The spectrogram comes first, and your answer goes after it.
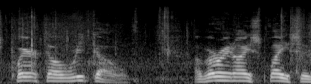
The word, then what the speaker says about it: Puerto Rico: jersey here in philadelphia mispronouncing the name puerto rica it's not that's what we've always heard puerto rica it's not puerto rica it's puerto rico a very nice place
